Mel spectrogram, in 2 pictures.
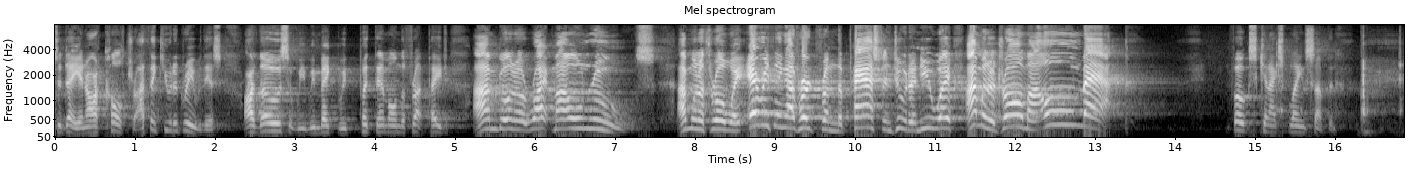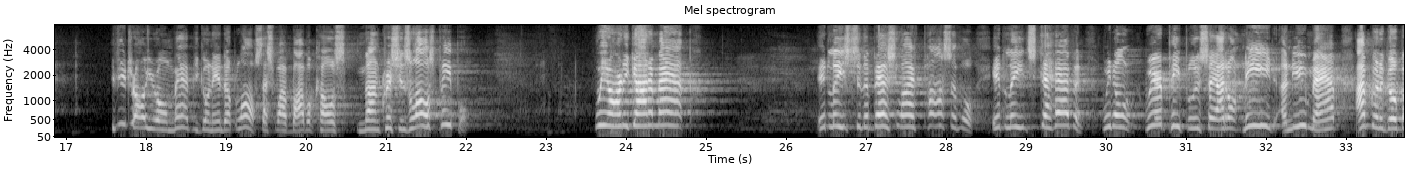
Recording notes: This sermon was delivered on January 8, 2023 at First Baptist Church Hendersonville, NC.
